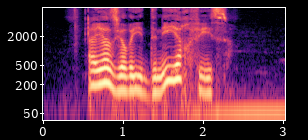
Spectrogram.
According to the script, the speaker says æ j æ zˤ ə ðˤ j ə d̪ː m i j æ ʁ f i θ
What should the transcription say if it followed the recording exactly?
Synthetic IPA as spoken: æ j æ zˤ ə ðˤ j ə d̪ː n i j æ χ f i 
